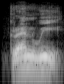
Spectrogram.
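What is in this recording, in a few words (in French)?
"grenouille", French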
